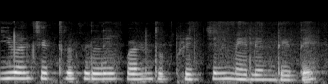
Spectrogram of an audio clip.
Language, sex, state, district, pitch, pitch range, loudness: Kannada, female, Karnataka, Bidar, 260 Hz, 240-270 Hz, -14 LUFS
